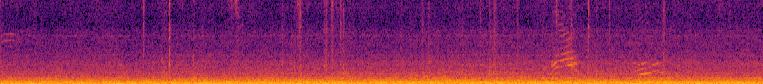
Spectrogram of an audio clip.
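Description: Airliner cabin noise while taxiing: a steady low rumble from the engines and airframe, heard from a window seat.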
